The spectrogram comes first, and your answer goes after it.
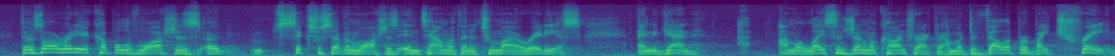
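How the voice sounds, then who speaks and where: A man talks at a very fast pace with a fairly high pitch and ordinary pitch variation. Noticeable background noise runs underneath. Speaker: car wash owner speaking at public hearing. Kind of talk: public comment at council hearing.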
